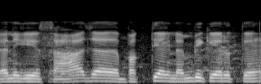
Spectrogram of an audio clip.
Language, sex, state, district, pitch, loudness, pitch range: Kannada, male, Karnataka, Bellary, 140 Hz, -15 LUFS, 135-150 Hz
